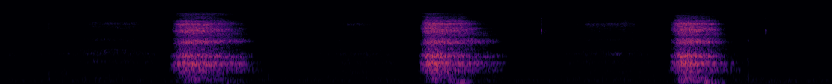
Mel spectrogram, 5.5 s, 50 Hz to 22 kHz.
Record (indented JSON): {
  "exhalation_length": "5.5 s",
  "exhalation_amplitude": 11655,
  "exhalation_signal_mean_std_ratio": 0.38,
  "survey_phase": "beta (2021-08-13 to 2022-03-07)",
  "age": "45-64",
  "gender": "Female",
  "wearing_mask": "Yes",
  "symptom_none": true,
  "smoker_status": "Current smoker (11 or more cigarettes per day)",
  "respiratory_condition_asthma": false,
  "respiratory_condition_other": false,
  "recruitment_source": "REACT",
  "submission_delay": "5 days",
  "covid_test_result": "Negative",
  "covid_test_method": "RT-qPCR"
}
